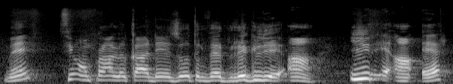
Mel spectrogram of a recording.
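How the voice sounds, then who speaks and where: A man's voice: high voice, measured pace, darkish tone. A man with a Senegalese French accent teaching a grammar lesson, patiently spelling out verb forms one by one.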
